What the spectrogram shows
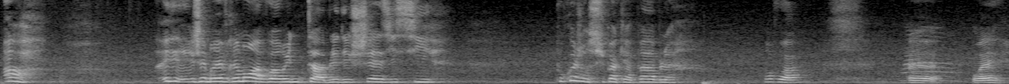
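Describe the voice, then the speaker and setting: A chatty woman with a slightly high voice talks through a casual home vlog, frazzled and self-mocking. She is recorded in an echoey kitchen with a faint hum of room noise behind her. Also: fairly even intonation, measured pace, pauses often. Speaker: vlogger.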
